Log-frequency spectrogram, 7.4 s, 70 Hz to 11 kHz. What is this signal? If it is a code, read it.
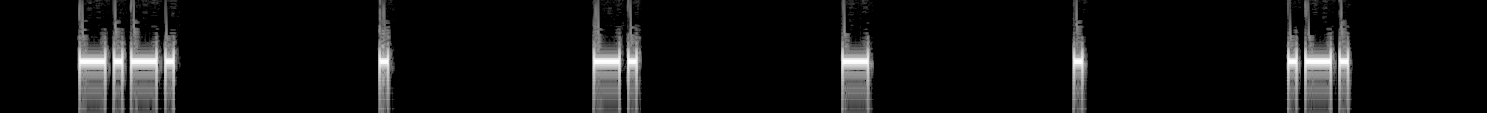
Morse code, heard as a keyed tone, about 28 wpm, spaced as for 8 wpm, 700 Hz. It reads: CENTER
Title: 8x Character Spacing - Top 500 Words - 28wpm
